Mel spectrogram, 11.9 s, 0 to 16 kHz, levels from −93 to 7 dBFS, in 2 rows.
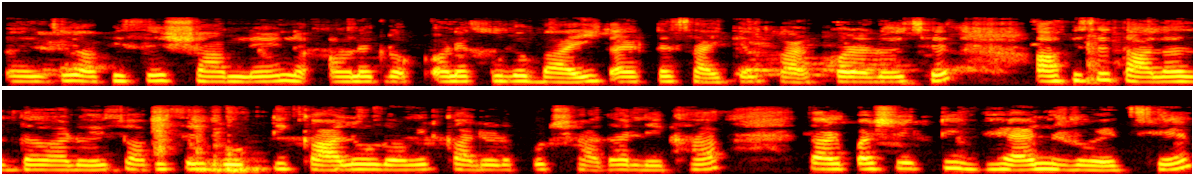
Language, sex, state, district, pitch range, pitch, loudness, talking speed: Bengali, female, West Bengal, Jhargram, 210-235 Hz, 220 Hz, -18 LUFS, 175 wpm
